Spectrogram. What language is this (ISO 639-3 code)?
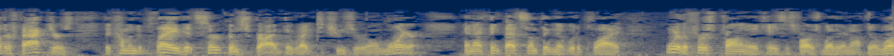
eng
